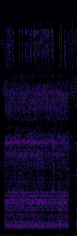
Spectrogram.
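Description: A steady, even mechanical whir with a faint high hum runs smoothly and cuts off cleanly; the tape transport sounds healthy.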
